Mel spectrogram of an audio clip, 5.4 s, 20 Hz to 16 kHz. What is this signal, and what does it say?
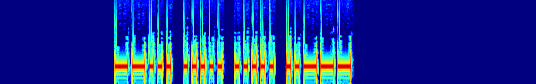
Morse code, heard as a keyed tone, about 28 wpm, 700 Hz. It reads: 7552
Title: Common Cut Numbers - 4-Digit 28wpm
